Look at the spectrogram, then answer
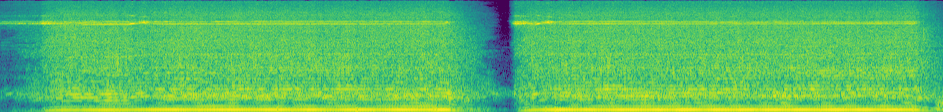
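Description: The motors of an Arduino-built bicopter drone, controlled by a joystick, spin up with a loud, steady, high-pitched whine. The sound cuts out briefly partway through and then resumes at full strength, close by, with no voices.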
